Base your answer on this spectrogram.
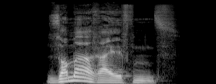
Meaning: genitive singular of Sommerreifen
- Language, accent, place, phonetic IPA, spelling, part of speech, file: German, Germany, Berlin, [ˈzɔmɐˌʁaɪ̯fn̩s], Sommerreifens, noun, De-Sommerreifens.ogg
